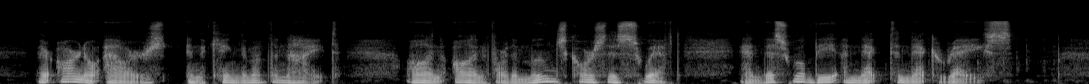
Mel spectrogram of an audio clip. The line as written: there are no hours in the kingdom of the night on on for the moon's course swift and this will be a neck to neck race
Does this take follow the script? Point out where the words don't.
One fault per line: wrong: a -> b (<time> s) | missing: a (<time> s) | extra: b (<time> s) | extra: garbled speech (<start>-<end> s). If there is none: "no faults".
extra: is (6.1 s)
